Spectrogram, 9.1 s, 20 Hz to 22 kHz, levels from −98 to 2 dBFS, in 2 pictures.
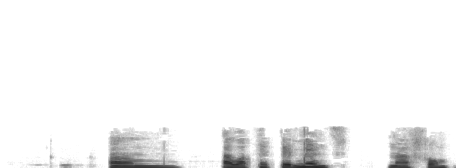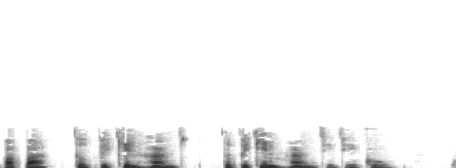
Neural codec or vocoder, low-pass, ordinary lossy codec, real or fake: none; 5.4 kHz; MP3, 24 kbps; real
